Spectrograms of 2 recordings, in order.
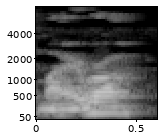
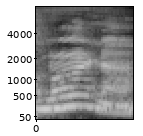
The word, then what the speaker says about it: Myrna: Is it Myra? I always say her name wrong, Carol. Is it? It's Myrna. Myrna. It's Myrna.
